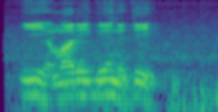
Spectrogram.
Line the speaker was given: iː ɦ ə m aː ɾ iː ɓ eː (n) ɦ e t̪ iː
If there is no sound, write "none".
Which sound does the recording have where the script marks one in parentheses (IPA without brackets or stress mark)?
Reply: n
